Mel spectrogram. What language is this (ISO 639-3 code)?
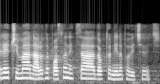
srp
